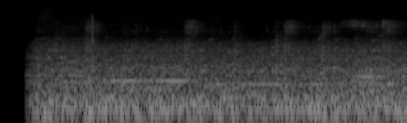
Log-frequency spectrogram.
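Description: Outdoor ambience over a city: a steady low rumble of distant traffic with faint voices, starting just after the clip begins.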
